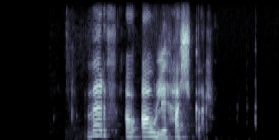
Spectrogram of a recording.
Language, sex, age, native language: Icelandic, female, 50-59, Icelandic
